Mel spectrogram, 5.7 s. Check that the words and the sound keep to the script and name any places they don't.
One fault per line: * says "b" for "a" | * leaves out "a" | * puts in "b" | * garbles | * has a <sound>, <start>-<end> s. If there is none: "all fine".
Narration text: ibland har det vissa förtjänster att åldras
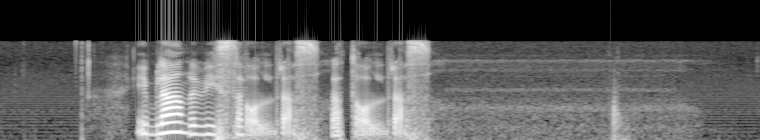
* leaves out "har"
* says "åldras" for "förtjänster"
* has a thud, 4.6-5.0 s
